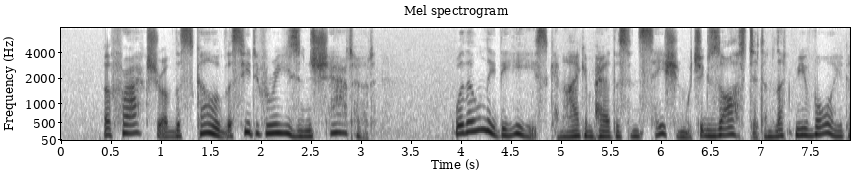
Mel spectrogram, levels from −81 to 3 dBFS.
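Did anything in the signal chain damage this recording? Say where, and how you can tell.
Yes. Gain pumping runs through the whole speech clip: the gain swings by around 15 dB, and loud and quiet syllables sit squashed close together. This is likely input gain set far too high ahead of a fast limiter or compressor in the call processing. A noise gate would instead cut the background to silence in the gaps.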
